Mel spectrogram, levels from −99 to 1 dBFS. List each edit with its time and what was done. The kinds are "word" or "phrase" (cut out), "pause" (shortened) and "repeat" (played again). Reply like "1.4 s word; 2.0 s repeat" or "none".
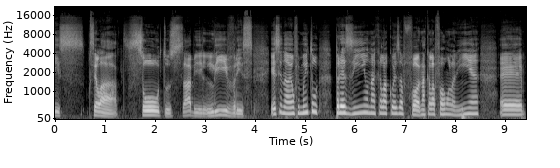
1.3 s pause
